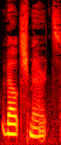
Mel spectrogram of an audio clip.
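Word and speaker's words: Weltschmerz: So, I have the definition here of Welchmmerz. At least that's how I believe it's pronounced. Velmers.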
